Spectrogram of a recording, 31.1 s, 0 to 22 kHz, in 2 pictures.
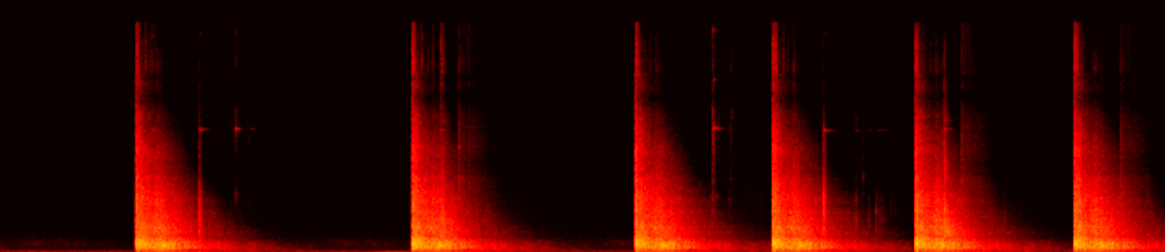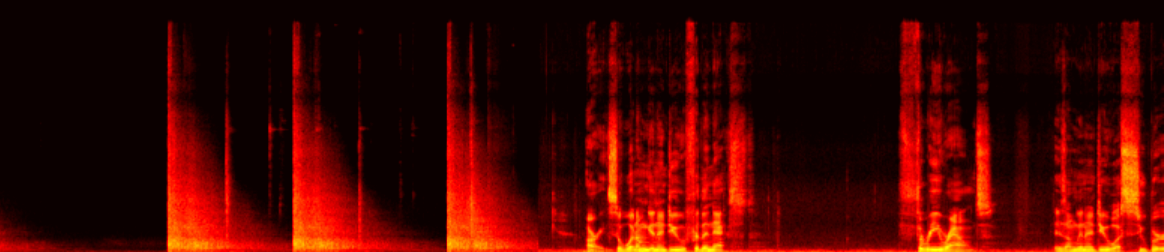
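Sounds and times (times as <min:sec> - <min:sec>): pistol shots: 0:01.8 - 0:03.1, 0:05.5 - 0:06.8, 0:08.5 - 0:09.5, 0:10.3 - 0:11.4, 0:12.2 - 0:13.6, 0:14.3 - 0:15.8, 0:17.8 - 0:20.8, 0:21.5 - 0:23.3.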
